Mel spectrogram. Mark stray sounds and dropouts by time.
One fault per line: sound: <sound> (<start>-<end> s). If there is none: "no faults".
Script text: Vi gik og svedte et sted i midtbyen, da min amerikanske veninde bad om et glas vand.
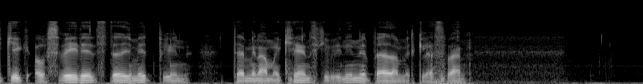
no faults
